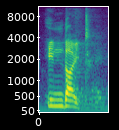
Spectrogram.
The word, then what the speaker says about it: indict: This word is pronounced indict. Indict. Indict.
